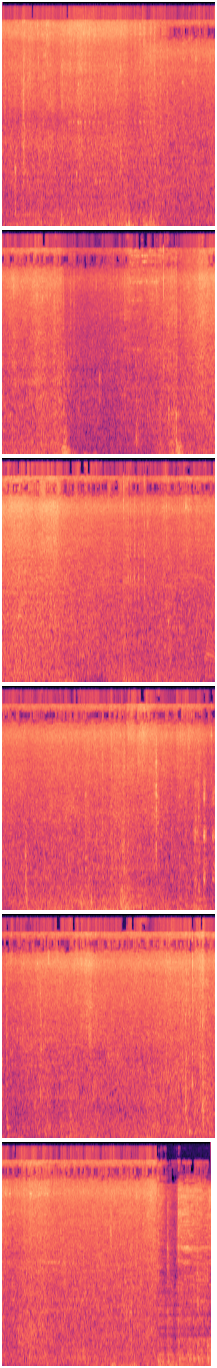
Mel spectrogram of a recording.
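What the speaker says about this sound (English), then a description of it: "the sound of waves hitting the side of the boat" Waves slapping against a boat hull with rushing water and gusty wind noise, loud and continuous for a long stretch.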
